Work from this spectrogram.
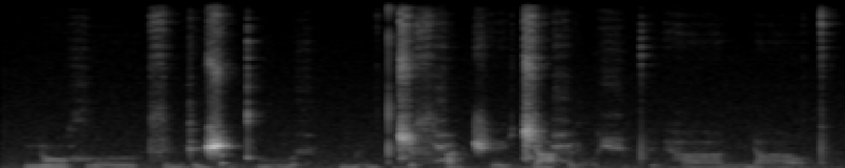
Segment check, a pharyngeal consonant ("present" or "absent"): present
